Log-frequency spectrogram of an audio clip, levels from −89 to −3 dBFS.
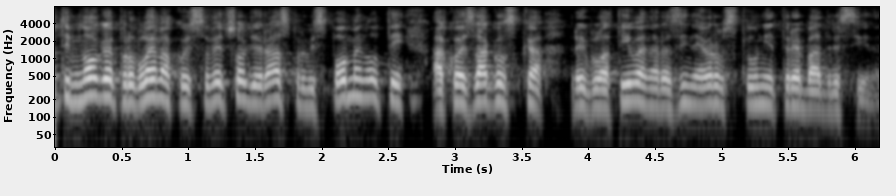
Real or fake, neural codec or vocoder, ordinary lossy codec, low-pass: fake; codec, 16 kHz, 4.8 kbps, FACodec; none; none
